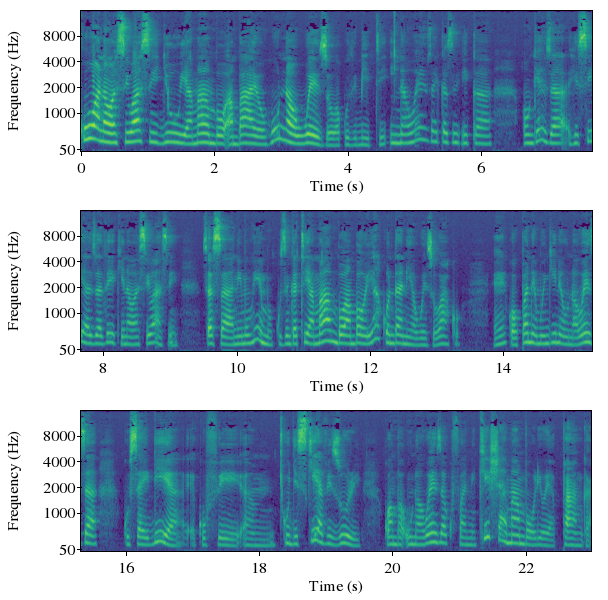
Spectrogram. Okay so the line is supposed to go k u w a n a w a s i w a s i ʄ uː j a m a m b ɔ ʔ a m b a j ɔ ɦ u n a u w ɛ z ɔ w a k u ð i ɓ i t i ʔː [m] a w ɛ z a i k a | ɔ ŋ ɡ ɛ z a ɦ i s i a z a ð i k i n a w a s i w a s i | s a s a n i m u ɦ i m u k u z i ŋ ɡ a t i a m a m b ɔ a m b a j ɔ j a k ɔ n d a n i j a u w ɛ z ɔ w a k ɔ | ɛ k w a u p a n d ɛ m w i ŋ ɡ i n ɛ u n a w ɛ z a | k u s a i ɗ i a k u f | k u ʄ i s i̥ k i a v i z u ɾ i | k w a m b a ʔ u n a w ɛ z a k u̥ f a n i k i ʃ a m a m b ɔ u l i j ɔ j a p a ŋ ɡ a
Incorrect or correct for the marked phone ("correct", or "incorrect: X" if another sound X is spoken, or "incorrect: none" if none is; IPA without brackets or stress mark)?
incorrect: n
